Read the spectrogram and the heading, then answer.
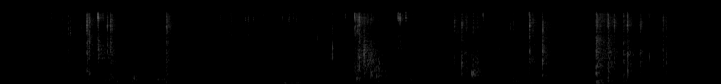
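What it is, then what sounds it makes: Bar soap being scraped. A solid purple bar soap held in the hand is scraped with a craft knife, making flakes crumble away. Quiet, bright crackly scraping comes in short bursts with pauses between them. The sound is almost entirely high-frequency crunching with very little low end.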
